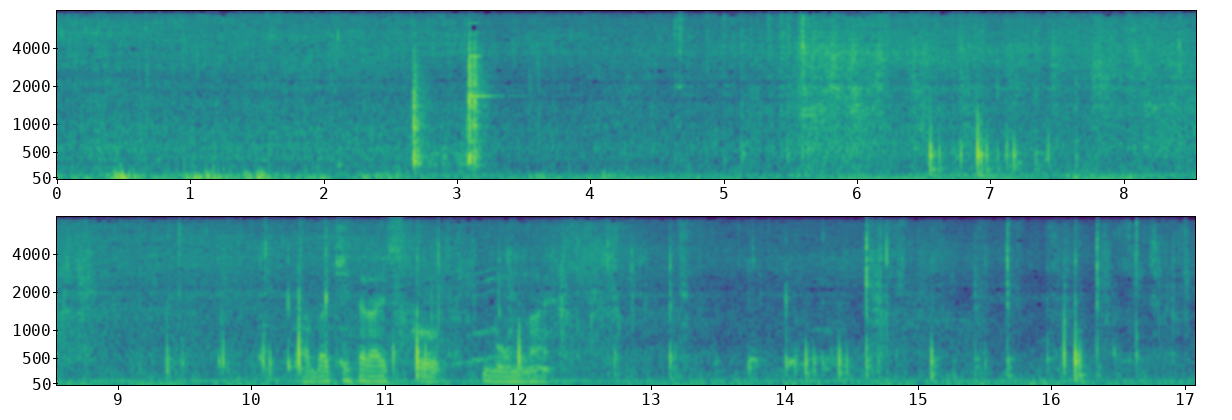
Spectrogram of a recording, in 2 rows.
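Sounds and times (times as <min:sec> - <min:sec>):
food sizzling in hot oil: 0:00.0 - 0:17.0
wooden spatula scraping wok: 0:05.0 - 0:17.0.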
